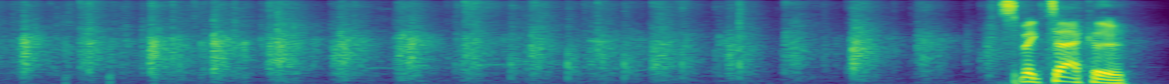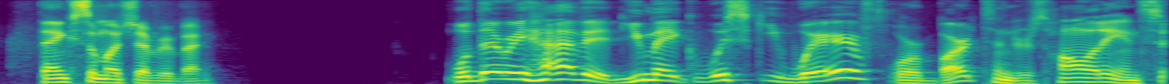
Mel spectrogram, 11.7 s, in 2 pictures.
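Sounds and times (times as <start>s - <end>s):
audience applause for a panel: 0.0s - 6.8s
speech: 5.1s - 7.0s, 8.1s - 11.6s.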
